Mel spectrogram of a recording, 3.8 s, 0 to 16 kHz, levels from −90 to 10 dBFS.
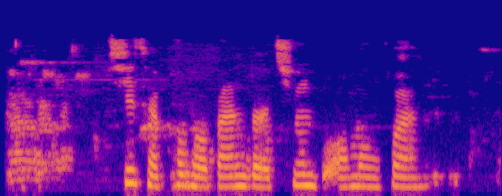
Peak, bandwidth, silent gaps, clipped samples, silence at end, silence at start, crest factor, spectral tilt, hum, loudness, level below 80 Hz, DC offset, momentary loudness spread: -2 dBFS; 7.8 kHz; none; under 0.1%; 0.35 s; 0.05 s; 16 dB; -5 dB/octave; none; -17 LUFS; -58 dBFS; under 0.1%; 13 LU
